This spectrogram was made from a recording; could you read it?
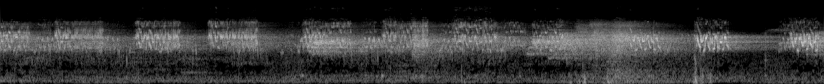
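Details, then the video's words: Budgerigar nestlings, seven chicks in a breeding nest on day 38; rhythmic rasping squawks repeated about once a second, each burst harsh and broadband, forming a steady pulsing sequence. "7 Baby Budgies from eggs to hatching - budgie breeding/ what happens inside the nest no music day 38"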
